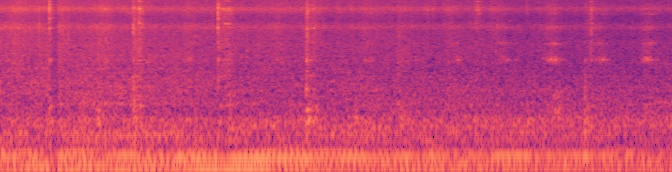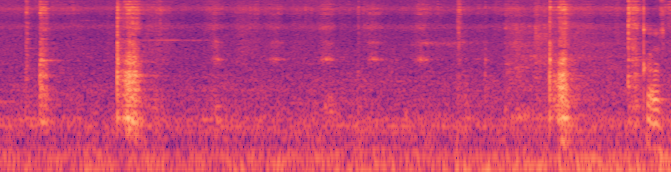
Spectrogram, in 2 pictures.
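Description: Oats roast in oil in a pan over low heat, making a quiet steady sizzle while a spoon stirs and scrapes, with now and then a sharp metallic clink.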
